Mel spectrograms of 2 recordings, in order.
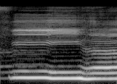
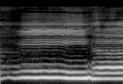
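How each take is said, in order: Both takes have the same delivery.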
